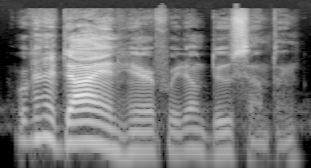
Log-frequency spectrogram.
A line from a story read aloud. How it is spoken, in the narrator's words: The dad from 1E said sadly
